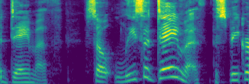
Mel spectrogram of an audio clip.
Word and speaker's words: Demuth: The first time I met her, she said, "Michelle, it rhymes. It sounds like Joe Nameoth." Lisa Damoth.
